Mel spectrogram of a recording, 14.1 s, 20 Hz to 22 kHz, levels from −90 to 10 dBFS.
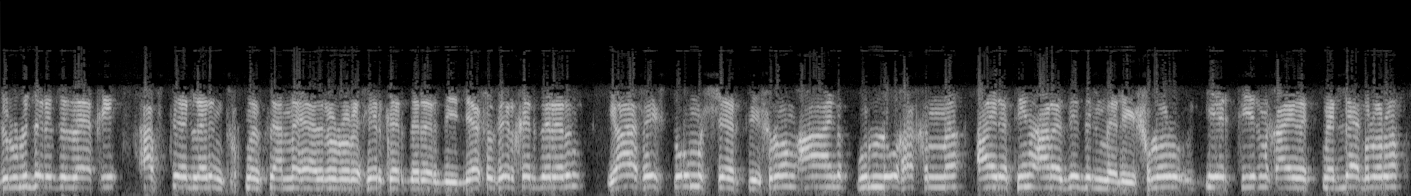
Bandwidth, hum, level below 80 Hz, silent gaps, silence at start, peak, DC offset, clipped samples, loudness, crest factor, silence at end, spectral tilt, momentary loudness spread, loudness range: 4.2 kHz; none; -50 dBFS; none; 0 s; 0 dBFS; under 0.1%; under 0.1%; -11 LUFS; 10 dB; 0.1 s; -8 dB/octave; 4 LU; 1 LU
